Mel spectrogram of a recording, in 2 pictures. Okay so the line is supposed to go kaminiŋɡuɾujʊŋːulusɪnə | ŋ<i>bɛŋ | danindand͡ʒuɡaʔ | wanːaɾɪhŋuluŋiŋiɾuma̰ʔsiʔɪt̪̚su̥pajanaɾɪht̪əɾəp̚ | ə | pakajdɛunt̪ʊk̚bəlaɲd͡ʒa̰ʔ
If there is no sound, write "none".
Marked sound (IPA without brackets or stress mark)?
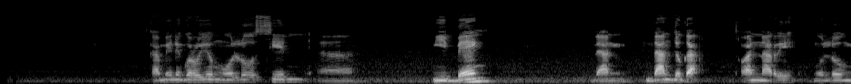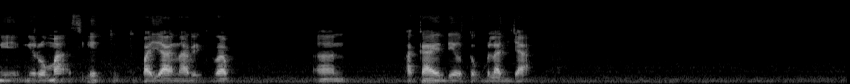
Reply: i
